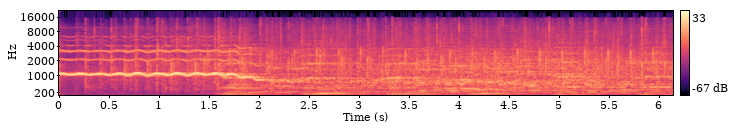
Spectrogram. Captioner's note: audience cheering and applauding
